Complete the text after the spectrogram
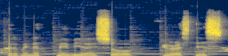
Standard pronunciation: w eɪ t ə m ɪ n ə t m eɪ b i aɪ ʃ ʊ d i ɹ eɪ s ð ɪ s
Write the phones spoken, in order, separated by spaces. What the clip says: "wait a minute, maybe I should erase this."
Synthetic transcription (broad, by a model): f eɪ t ə m ɪ n ə t m eɪ b i aɪ s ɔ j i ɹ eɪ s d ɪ s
